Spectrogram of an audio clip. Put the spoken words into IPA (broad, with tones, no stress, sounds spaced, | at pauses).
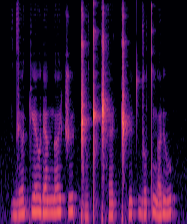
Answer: d e˩˥ ə̯ kʲ ɛ˧˥˧ ʊ̯ ɾʲ a˧˥˧ n ɐ˧˥˧ ɪ̯ t͡ʃ y˧˥˧ ɡ͡ǁ ɒ˩˥ t ǁʰ ɛ˩˥ ǁʰ y˩˥ t d o˩˥ t ŋ ɐ˩˥ ɾʲ u˩˥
